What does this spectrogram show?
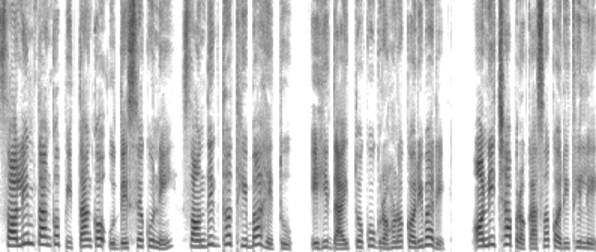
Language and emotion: Odia, neutral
